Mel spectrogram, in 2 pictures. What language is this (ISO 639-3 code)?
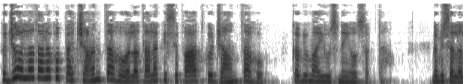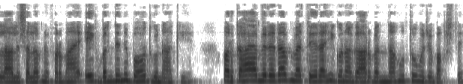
urd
